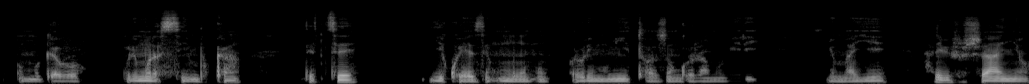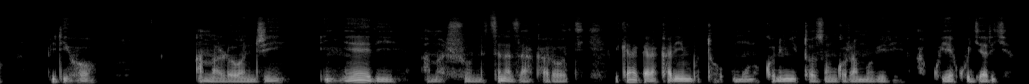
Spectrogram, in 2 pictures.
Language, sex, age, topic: Kinyarwanda, male, 25-35, health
